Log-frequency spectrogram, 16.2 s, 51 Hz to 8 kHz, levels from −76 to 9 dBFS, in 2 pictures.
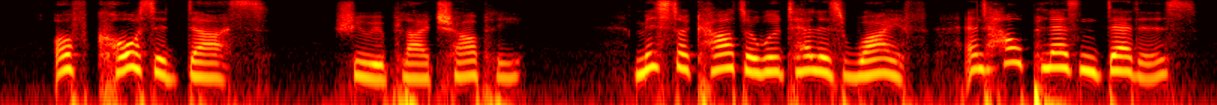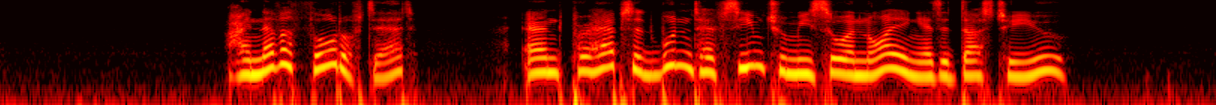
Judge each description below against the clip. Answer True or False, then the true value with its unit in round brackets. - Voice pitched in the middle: False (245 Hz)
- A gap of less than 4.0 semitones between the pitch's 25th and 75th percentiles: False (5.1 semitones)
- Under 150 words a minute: True (140 wpm)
